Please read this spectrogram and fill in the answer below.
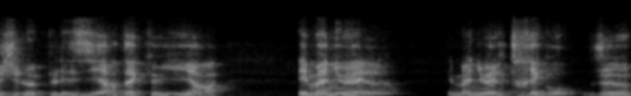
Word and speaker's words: Trégoat: Trégo hâte. Trégoat, je ne savais pas comment le prononcer. Voilà, si on dit le A, c'est un nom breton et on prononce A.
